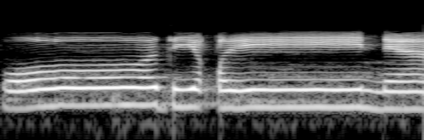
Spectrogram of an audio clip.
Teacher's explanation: اردو میں الف بالعموم قدر موٹی آواز کے ساتھ ادا ہوتا ہے، جیسے مال اور حال کا الف، لیکن قرآن مجید میں الف نہایت باریک ادا ہوتا ہے، البتہ جب وہ موٹے حرف کے بعد آئے جیسے صادقین۔ صاد موٹا حرف ہے تو اس لیے موٹے حرف کے بعد الف موٹا ہی ادا کیا جائے گا، صادقین۔ اور ظالمین، تو اس صورت میں اس حرف کے تابع ہو کر وہ موٹا ہی پڑھا جائے گا۔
